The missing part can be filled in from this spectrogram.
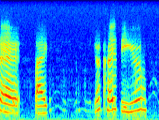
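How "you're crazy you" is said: soft, friendly teasing put-on Louisiana Cajun accent. Imitating how a man used to talk to her, in a Cajun accent. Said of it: "That's my Cajun accent".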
